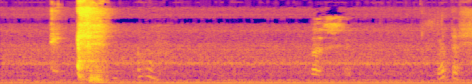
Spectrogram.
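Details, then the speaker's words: Sick person with a cold: one sharp, explosive sneeze followed by quiet voices saying bless you, over a steady low hum; a single sneeze. "Bless you again. Bless you, baby. Sneezy little bean. Oh, bless you, my love."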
